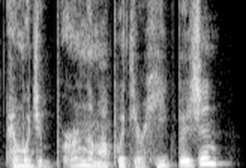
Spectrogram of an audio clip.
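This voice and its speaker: A man does an excitable little girl in a children's storybook. The voice is pushed up high and jumps around. She squeals and pleads with great eagerness. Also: fairly quick, gravelly, slightly rough, heavily acted. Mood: excited. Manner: squealing, wheedling.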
